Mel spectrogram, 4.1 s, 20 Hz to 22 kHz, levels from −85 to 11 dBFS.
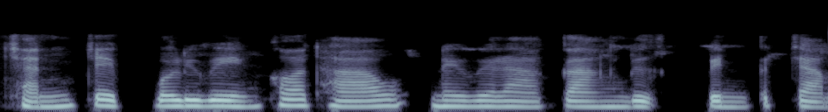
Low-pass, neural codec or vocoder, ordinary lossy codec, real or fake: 7.2 kHz; autoencoder, 48 kHz, 128 numbers a frame, DAC-VAE, trained on Japanese speech; none; fake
